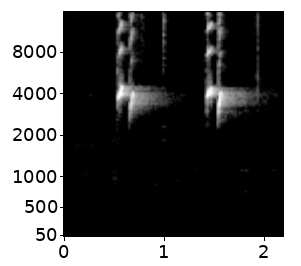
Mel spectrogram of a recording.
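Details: Goldfinch × canary hybrid singing clean, faultless song in the Málaga copy style, used to stimulate females and teach young birds: two brief, bright, high twittering phrases, each a sharp double chirp with a fading tail, about a second apart, in silence.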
